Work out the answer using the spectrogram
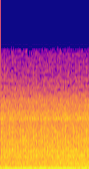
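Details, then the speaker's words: Idling car engine with a rough, loud bubbling knock under a steady hum; coolant boils, overflows the reservoir despite new cap, lower radiator hose hot while upper stays cold; warning light off; suspected stuck-shut thermostat or weak water pump. "tapi di tangki cadangan di sini keluar air ya mendidih panas dan EE suara dari dalam radiator ini dan selang seperti air mendidih tidak bisa keluar ya jedak jedak jedak gitu keras"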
